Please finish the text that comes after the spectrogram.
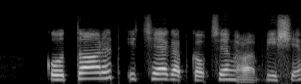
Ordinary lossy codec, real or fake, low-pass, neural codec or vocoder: MP3, 64 kbps; fake; 10.8 kHz; codec, 16 kHz in and 24 kHz out, 0.9 kbps, LongCat-Audio-Codec, fine tuned four codebook decoder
